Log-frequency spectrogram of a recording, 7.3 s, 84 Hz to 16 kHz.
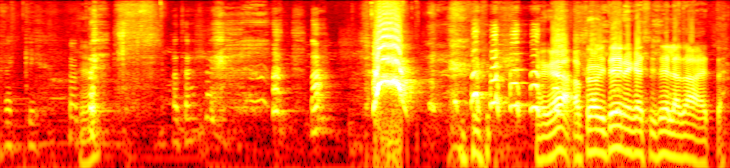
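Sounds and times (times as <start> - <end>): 
speech: 0.0 - 3.3, 4.5 - 7.3
person screaming while trying to catch a ball: 3.7 - 4.2
laughter: 4.2 - 6.2.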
